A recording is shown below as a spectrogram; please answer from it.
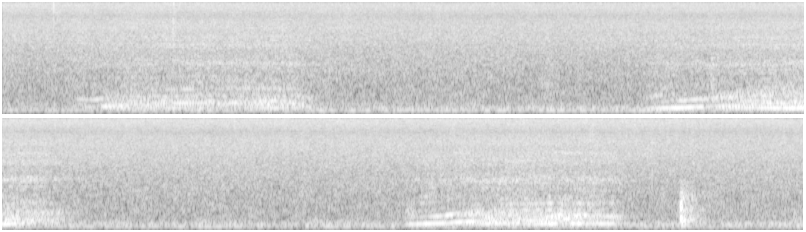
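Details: Adult woman (a wife) asleep, recorded to prove she snores: three soft, rumbling snores in eight seconds, each on an in-breath, about twenty a minute, in a quiet room; snoring.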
